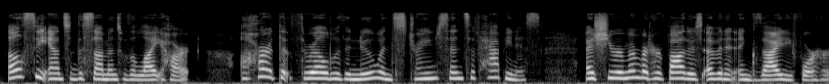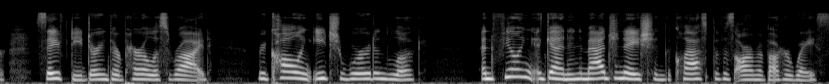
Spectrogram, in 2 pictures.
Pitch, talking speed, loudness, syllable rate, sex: 250 Hz, 185 wpm, -17 LUFS, 5.9 syllables/s, female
